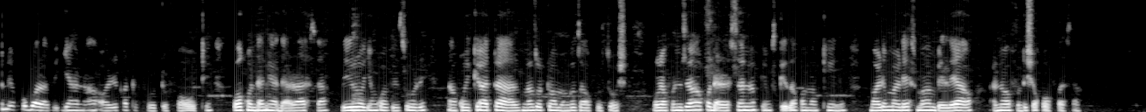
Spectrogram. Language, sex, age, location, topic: Swahili, female, 25-35, Dar es Salaam, education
